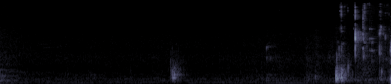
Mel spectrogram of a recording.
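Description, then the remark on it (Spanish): Someone takes a small sip of water: a soft slurp partway through, then a quick burst of wet mouth and swallowing sounds at the end, with near silence otherwise. “tomé un poquito de agua”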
